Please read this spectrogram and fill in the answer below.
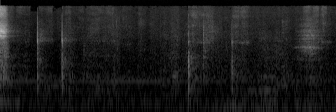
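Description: Chalk writing on a blackboard: faint scratching with a few light taps as a word is written out.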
